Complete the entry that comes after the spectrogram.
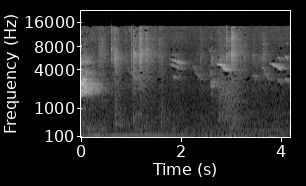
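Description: Small cage birds chirping: short, high, falling chirps every second or so, over a low steady hum.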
